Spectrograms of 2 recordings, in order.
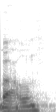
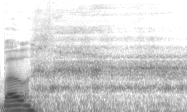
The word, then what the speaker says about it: bough: 2 or 3 berries in the top of the uppermost bough, 4 or 5 in the outermost fruitful branches thereof." Bough, not bow?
